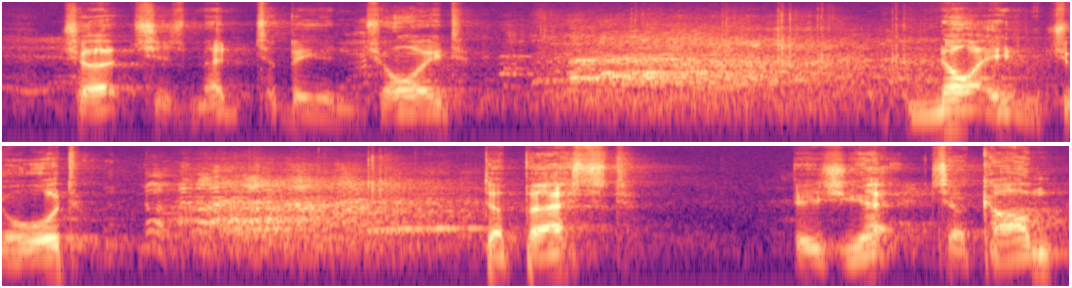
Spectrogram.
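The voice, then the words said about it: Imitates another person's voice. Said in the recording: “did a Brian Houston impression”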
